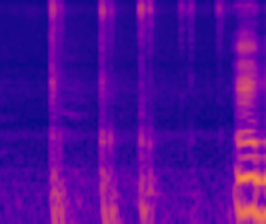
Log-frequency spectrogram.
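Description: Typing on a computer keyboard: a few separate key clicks a few tenths of a second apart. A voice starts a word near the end.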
